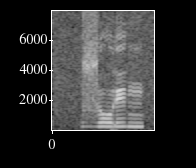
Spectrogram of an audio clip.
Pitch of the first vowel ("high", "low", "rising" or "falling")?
high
